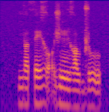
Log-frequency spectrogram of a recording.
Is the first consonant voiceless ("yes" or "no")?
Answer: no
